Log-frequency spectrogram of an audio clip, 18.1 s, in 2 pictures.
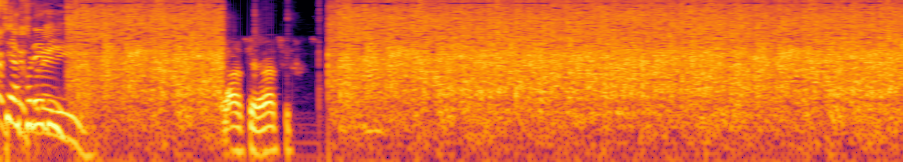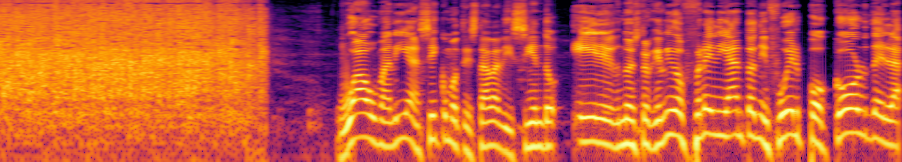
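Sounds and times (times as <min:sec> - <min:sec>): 
speech: 0:00.0 - 0:01.1, 0:02.3 - 0:03.1, 0:12.5 - 0:18.0
loud applause: 0:00.7 - 0:02.3, 0:03.3 - 0:11.8.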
